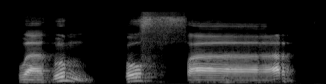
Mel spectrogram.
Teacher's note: mim sukun bertemu dengan huruf kaf bacaan idhar safawi dibaca jelas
